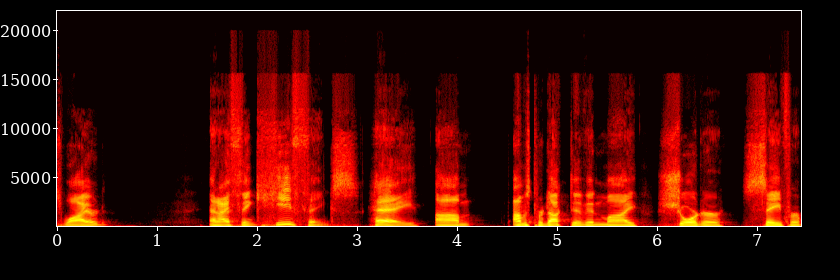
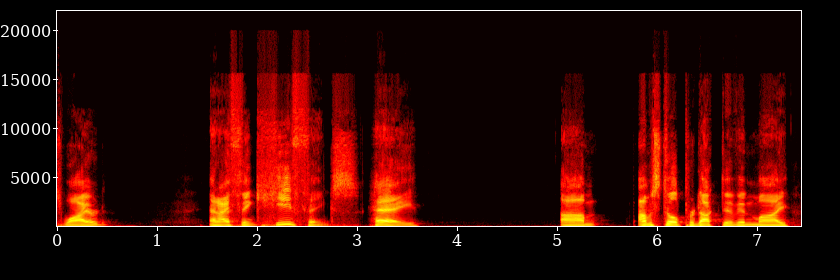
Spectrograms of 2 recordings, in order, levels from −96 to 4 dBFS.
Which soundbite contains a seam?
first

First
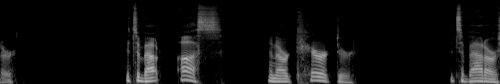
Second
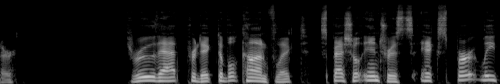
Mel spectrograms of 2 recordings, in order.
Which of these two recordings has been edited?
second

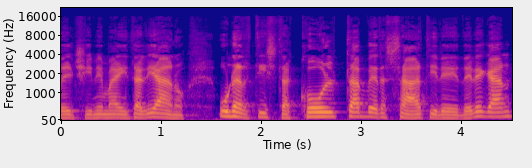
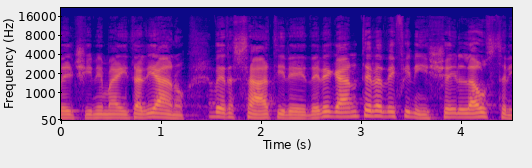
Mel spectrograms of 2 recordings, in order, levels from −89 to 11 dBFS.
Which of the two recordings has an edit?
second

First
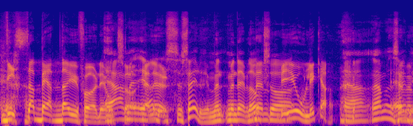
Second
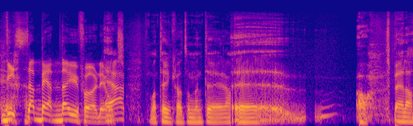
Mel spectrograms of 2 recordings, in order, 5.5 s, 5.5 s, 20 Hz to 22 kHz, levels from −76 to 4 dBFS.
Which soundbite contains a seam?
second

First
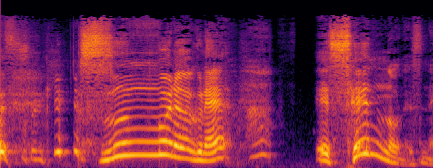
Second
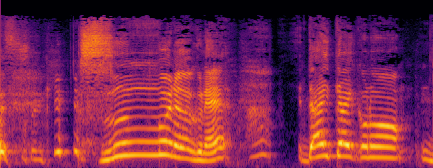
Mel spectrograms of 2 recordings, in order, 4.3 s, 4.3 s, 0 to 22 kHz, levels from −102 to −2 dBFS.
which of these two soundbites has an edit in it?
first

